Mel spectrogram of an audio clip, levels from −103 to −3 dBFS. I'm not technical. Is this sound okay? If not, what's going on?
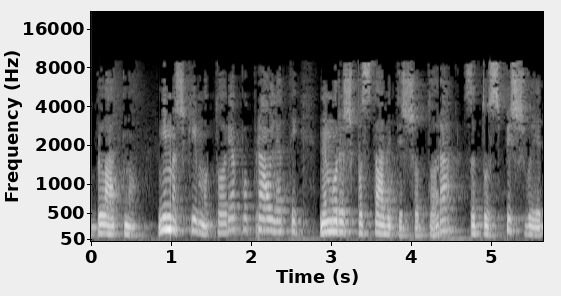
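No. The whole speech clip sounds dull and smeared, with the crispest high sounds missing, most likely from heavy AAC compression squeezing the file too small. From 0.99 to 2.08 s the sound suddenly drops quieter, then returns, likely because one channel drops out briefly.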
